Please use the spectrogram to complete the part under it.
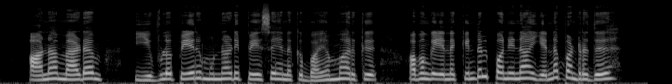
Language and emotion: Tamil, fearful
